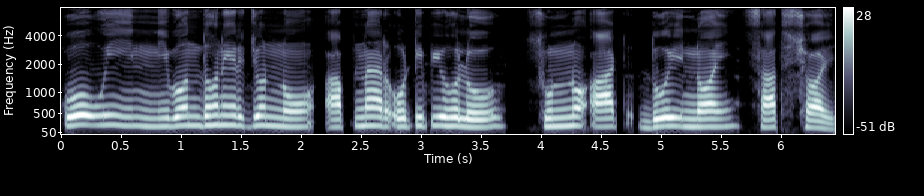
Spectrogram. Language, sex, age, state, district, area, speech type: Bengali, male, 18-30, West Bengal, Purba Medinipur, rural, read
